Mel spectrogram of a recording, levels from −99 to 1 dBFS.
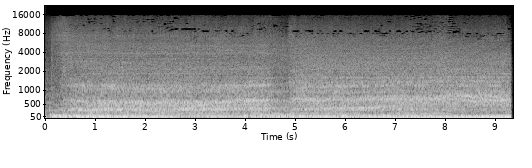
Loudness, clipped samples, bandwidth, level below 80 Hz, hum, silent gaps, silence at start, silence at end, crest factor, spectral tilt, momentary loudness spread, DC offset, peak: -16 LUFS; under 0.1%; 13.5 kHz; -16 dBFS; none; none; 0 s; 0.05 s; 10 dB; -6 dB/octave; 2 LU; under 0.1%; -2 dBFS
